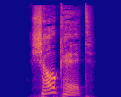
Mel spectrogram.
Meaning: inflection of schaukeln: 1. third-person singular present 2. second-person plural present 3. plural imperative
- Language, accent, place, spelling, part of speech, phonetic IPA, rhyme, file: German, Germany, Berlin, schaukelt, verb, [ˈʃaʊ̯kl̩t], -aʊ̯kl̩t, De-schaukelt.ogg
